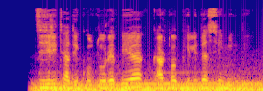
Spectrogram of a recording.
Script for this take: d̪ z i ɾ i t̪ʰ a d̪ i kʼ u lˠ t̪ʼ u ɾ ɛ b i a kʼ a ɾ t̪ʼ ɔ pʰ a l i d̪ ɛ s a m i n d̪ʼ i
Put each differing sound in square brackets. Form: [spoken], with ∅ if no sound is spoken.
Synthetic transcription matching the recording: d̪ z i ɾ i t̪ʰ a d̪ i kʼ u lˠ t̪ʼ u ɾ ɛ b i a kʼ a ɾ t̪ʼ ɔ pʰ [i] l i d̪ [a] s [i] m i n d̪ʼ i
